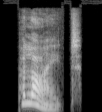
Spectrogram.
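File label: "polite", English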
